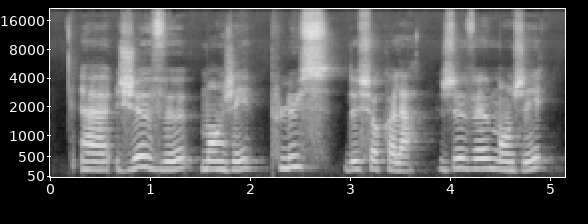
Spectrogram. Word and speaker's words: plus: Then it is positive, a positive meaning, you want more, so you are going to pronounce the final S, and so you say je veux manger plus de chocolat.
